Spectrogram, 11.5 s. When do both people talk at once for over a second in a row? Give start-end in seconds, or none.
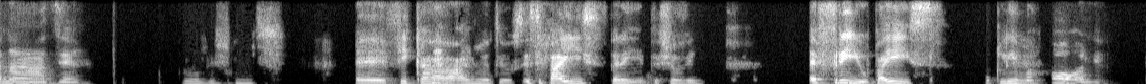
none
